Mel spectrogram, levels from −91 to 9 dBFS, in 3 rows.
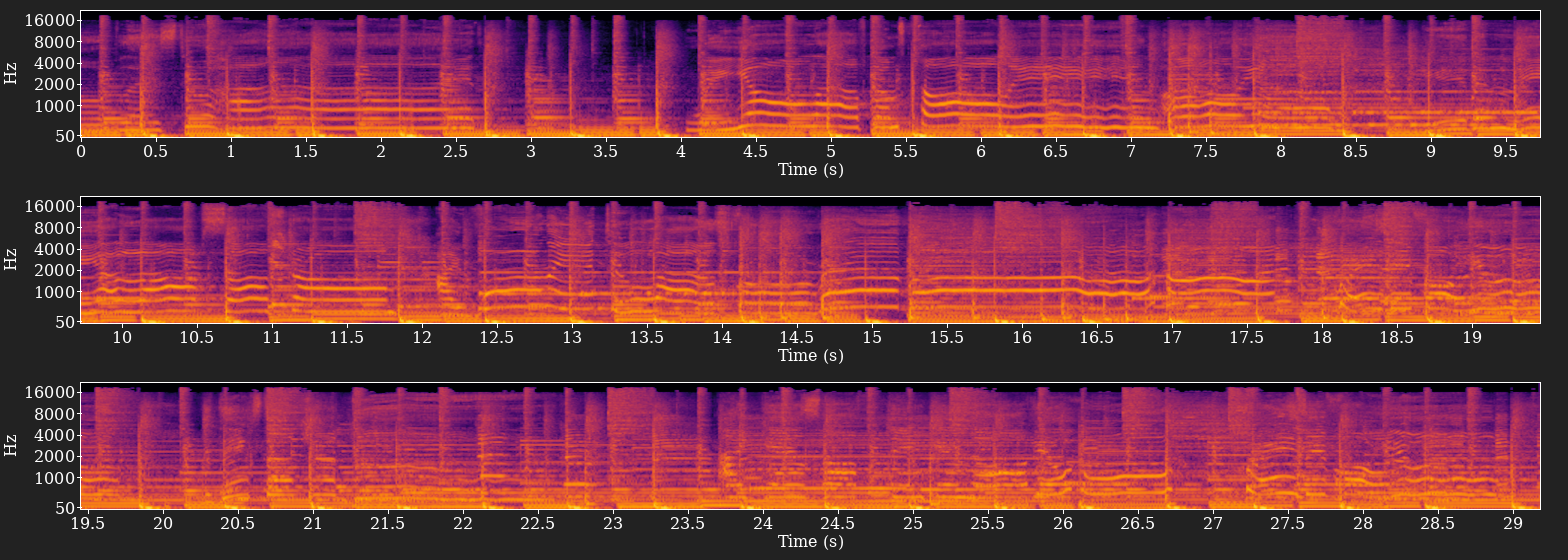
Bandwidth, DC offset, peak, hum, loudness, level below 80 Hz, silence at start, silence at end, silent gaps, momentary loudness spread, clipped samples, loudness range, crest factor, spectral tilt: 19.5 kHz; under 0.1%; 0 dBFS; none; -14 LUFS; -16 dBFS; 0 s; 0 s; none; 3 LU; under 0.1%; 2 LU; 12 dB; -5 dB/octave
